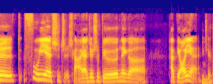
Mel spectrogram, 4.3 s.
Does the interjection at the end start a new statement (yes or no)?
yes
